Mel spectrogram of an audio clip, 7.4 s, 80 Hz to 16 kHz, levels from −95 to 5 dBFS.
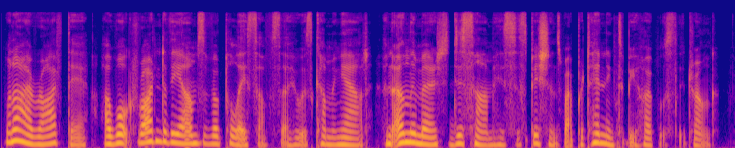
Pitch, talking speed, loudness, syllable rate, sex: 190 Hz, 255 wpm, -20 LUFS, 7.6 syllables/s, female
